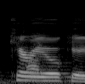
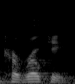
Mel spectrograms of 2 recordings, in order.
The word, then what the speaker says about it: karaoke: it's karaoke but so it's pronounced carry okay because we're not monsters mongrels and awful people which is closer to karaoke than kuroky you monster anyways I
